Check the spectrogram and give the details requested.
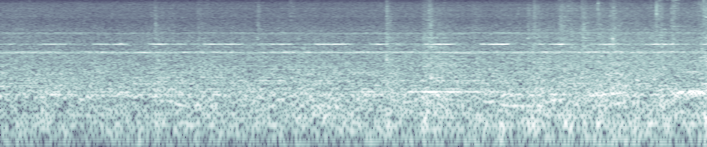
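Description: Toyama Chiho Railway electric train rolling slowly toward the station over pointwork, with a steady running noise. Throughout, a high electronic beep repeats a little under twice a second, and a lower hum rises in the second half as the train draws closer.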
